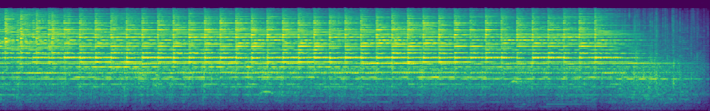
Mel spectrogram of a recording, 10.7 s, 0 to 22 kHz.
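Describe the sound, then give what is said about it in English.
A stock exchange closing bell rings continuously for about ten seconds, a loud, steady, rapid metallic clatter with bright overtones, then cuts off and fades at the end. “We'll hold on to 5,000 today in the S&P as the bell rings.”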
